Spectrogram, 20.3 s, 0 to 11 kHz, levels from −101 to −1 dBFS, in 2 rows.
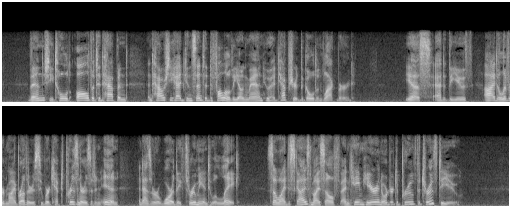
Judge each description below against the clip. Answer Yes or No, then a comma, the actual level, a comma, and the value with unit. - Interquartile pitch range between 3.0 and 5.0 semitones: No, wide, 5.6 semitones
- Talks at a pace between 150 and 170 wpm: No, average, 185 wpm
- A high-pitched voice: Yes, high, 195 Hz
